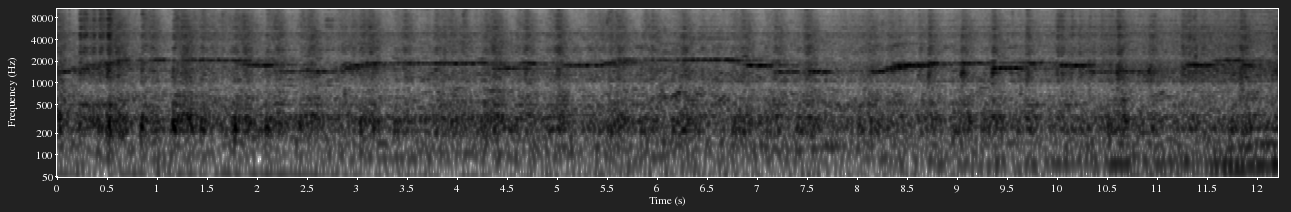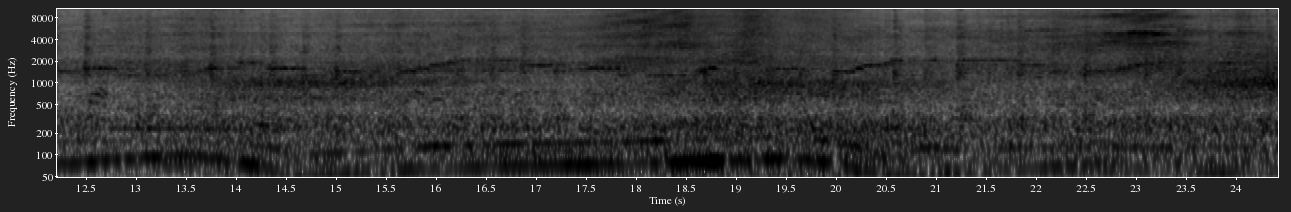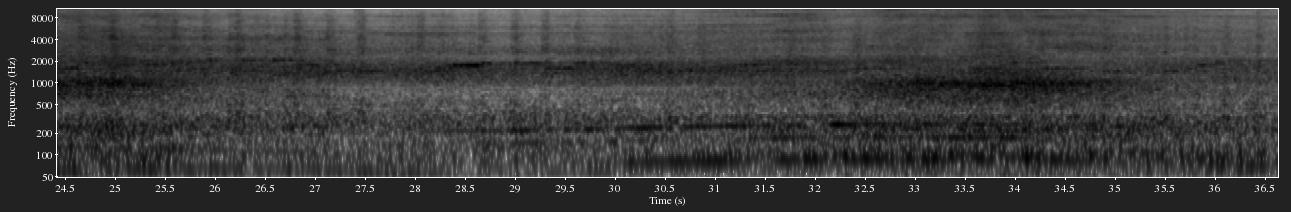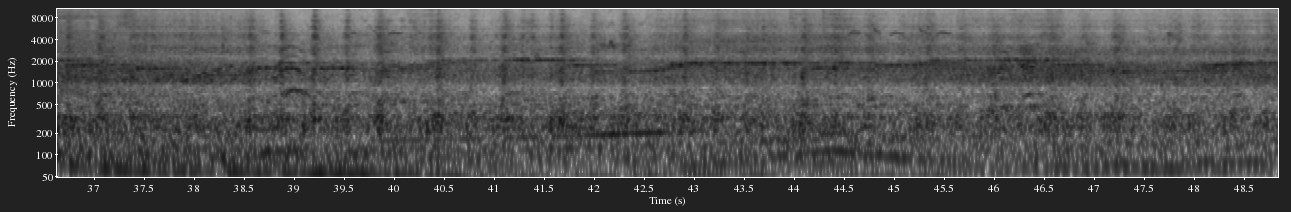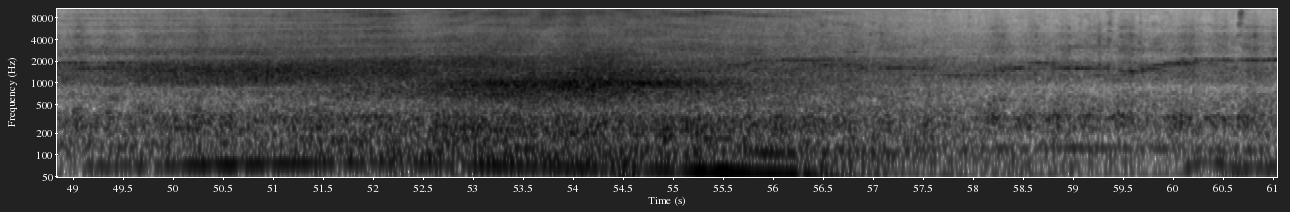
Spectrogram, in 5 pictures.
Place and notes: Hawick, Scottish Borders, UK - Hawick Common Riding - Drum & Fife Recording
The Hawick Common Riding festival celebrates the capture of an English Flag in 1514 by the youth of Hawick at a place called Hornshole, as well as the ancient custom of riding the marches or boundaries of the common land. The day begins at 6am with the Drum & Fife band setting out past the Church, playing loudly to "rouse the town". This is the sound of the situation as they passed us beside the Church. There is a nice acoustic, because the sounds of the band passing reflect off the walls of the buildings opposite the church. Recorded with Naiant X-X mics with little windjammers on them, held about a foot apart.
Scotland, United Kingdom, 7 June 2013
